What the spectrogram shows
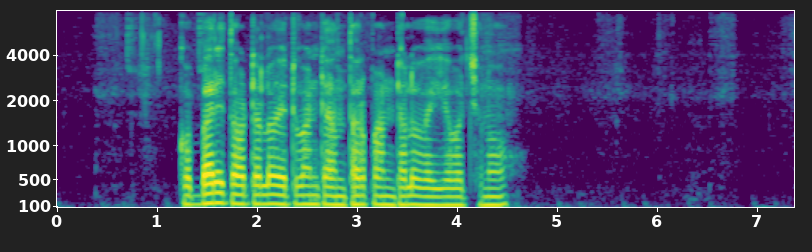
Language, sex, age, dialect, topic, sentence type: Telugu, male, 18-24, Utterandhra, agriculture, question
